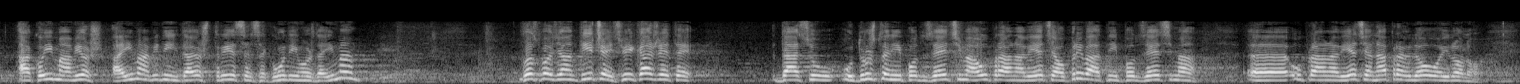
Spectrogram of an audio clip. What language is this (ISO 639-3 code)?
hrv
